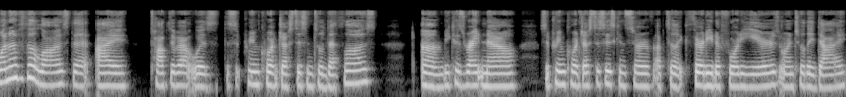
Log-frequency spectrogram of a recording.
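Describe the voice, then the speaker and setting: A woman speaks with a Californian accent at a medium pitch. The background is quiet. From Southern California. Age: 20s. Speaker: college student. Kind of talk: class assignment discussion.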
